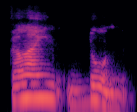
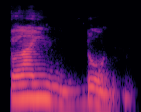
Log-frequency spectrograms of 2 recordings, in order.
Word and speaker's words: Kleidung: Porque la vamos a pronunciar como Kleidung. Kleidung. Va a ser bien sencillo, ¿verdad? La pronunciación de esta es una EI que se transforma en AI.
